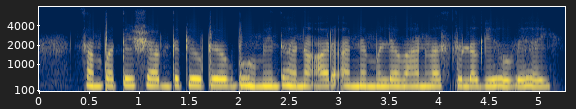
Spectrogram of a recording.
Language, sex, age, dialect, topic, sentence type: Magahi, female, 18-24, Southern, banking, statement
